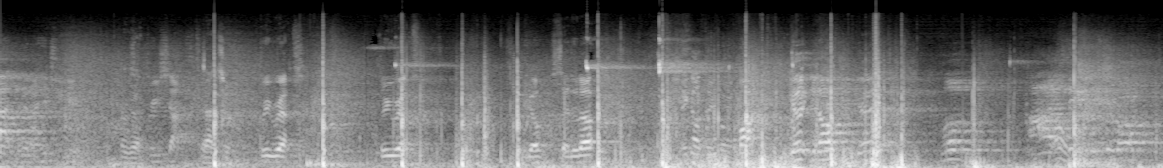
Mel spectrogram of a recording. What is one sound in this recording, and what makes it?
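A basketball bounces hard on a wooden floor, echoing in a large hall.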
